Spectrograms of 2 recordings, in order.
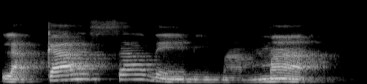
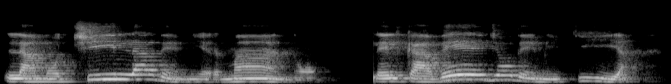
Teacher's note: la mayor fuerza entonativa cae en la sílaba tónica de la primera palabra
